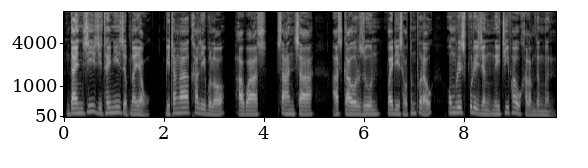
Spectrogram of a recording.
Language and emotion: Bodo, neutral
